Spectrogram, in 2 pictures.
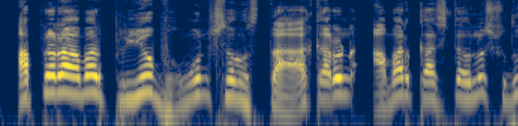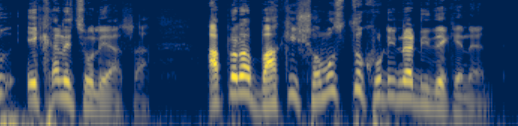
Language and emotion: Bengali, happy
